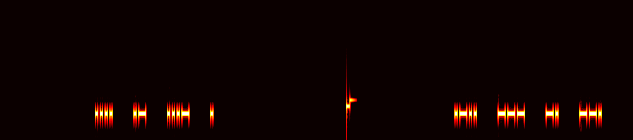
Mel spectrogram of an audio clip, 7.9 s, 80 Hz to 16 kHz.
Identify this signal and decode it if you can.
Morse code, heard as a keyed tone, about 40 wpm, spaced as for 23 wpm, 690 Hz. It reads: HAVE LONG
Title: 3x Character Spacing - Top 100 Words - 40wpm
